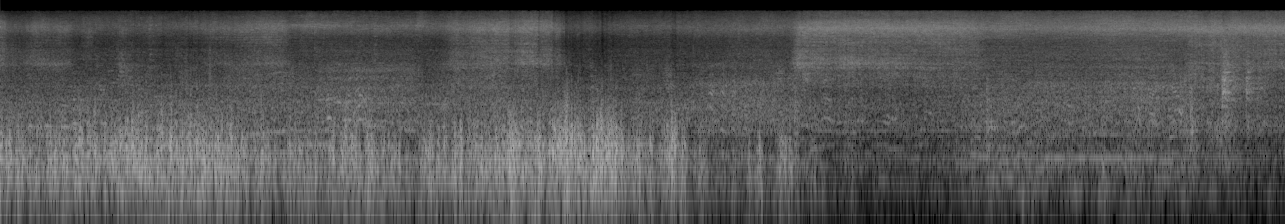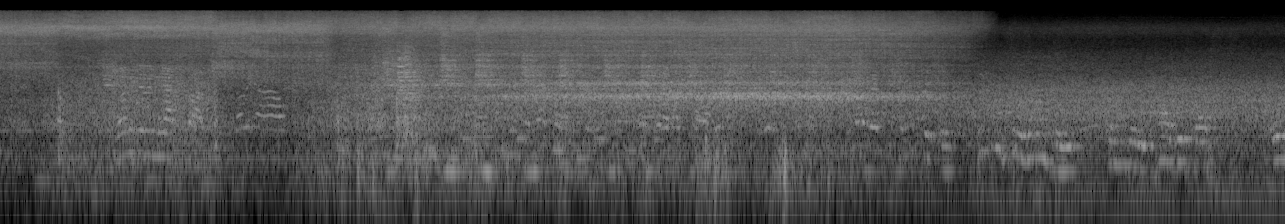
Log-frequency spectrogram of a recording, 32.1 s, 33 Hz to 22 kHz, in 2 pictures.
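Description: Polish 'Slask' class 0-8-0T steam tank locomotive moving slowly, with a loud steady hiss of escaping steam that starts about a third of the way in and stops abruptly near the end.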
